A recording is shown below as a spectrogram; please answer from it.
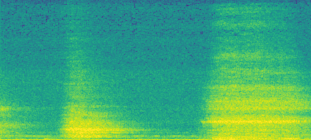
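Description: A person breathes audibly through a calf raise exercise in a rehab session, with two long, airy breaths, an inhale and then an exhale, close and clear over a low steady hum.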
